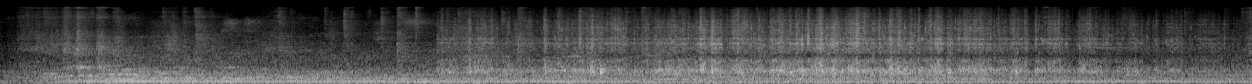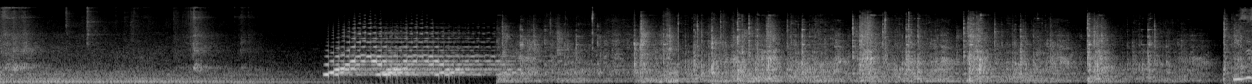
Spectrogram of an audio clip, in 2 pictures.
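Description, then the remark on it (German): An 18th-century-style muscle-powered washing machine, a large wooden drum set spinning by hand with a lever, churns with a steady rumbling, creaking drone, then lets out a brief high squeak before rougher, clattering turning resumes. “Lärme war der Sound der ersten Waschmaschine aus dem 18. Jahrhundert.”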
